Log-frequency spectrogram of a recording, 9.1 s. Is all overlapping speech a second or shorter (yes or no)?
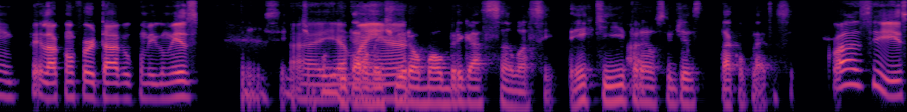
no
